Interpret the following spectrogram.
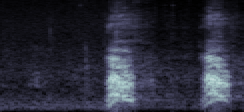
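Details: Dog at a dog park on a sunny Saturday barking twice, short and punchy, about half a second apart, over a faint, quiet background.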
